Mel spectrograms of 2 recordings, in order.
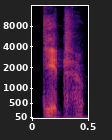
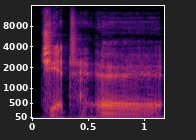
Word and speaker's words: Git: Today we are going to talk about GIT or JIT. I tend to pronounce it JIT, but I think the correct pronunciation in English is probably GIT.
